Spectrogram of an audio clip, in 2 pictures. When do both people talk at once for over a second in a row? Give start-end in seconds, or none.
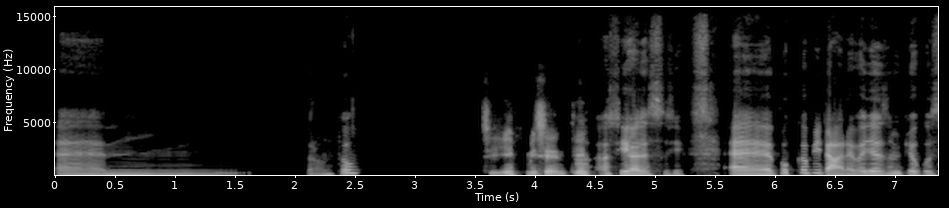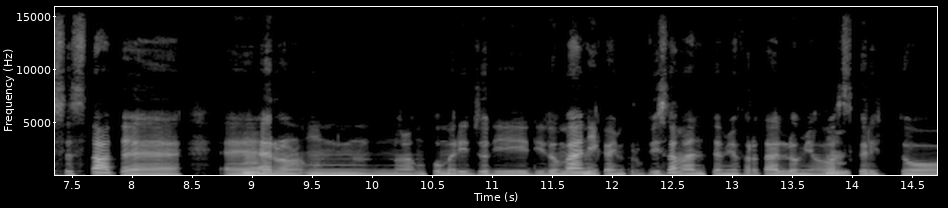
none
